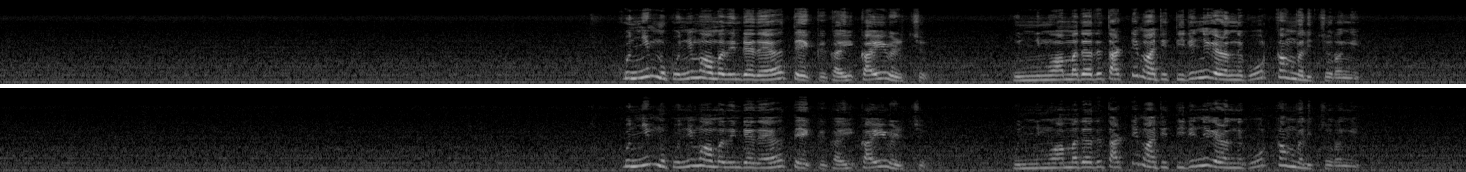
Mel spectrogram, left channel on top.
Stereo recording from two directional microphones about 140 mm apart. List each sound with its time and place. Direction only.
6.2 s a woman's voice: 20° left (ahead or behind)
10.5 s a woman's voice: 20° left (ahead or behind)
